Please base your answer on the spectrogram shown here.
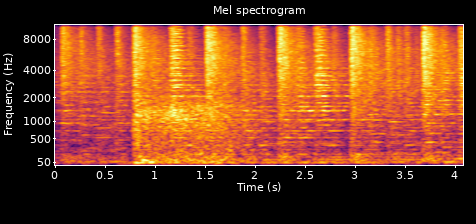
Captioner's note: explosion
